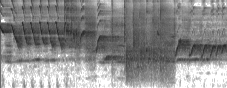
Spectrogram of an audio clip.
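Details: White-rumped shama lure song, kept bird, meant to make other shamas answer with fighting and full song; rapid series of repeated downslurred whistles, a rising note, a harsh burst, then rolling trilled notes.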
